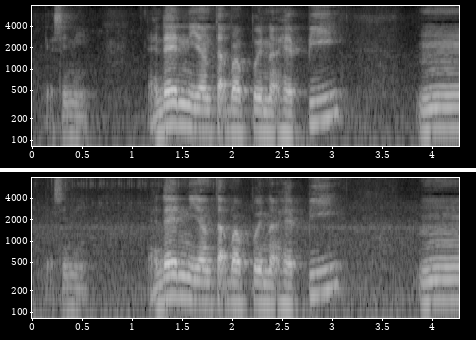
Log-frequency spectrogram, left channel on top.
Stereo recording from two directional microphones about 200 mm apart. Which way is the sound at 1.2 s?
5° left (ahead or behind).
